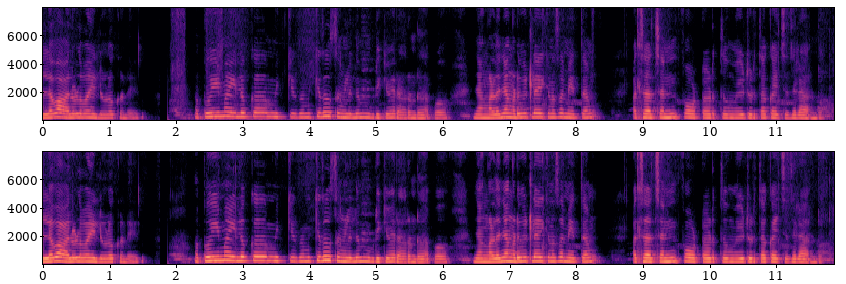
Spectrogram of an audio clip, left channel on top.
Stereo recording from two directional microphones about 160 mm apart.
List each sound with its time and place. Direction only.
0.0 s speech: 10° right (ahead or behind)
2.2 s speech: 25° right (ahead or behind)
